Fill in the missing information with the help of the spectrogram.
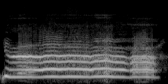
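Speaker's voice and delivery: high mock creature roar; hammed-up cartoon monster roar. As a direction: roar like the bloater rising up. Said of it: "This thing hop out like".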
